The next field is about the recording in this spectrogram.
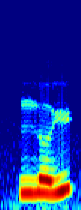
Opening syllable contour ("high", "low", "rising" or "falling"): rising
